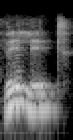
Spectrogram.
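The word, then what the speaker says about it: דלת: Por ejemplo, el acento cae en la primera en la primera sílaba, delet o daat.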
